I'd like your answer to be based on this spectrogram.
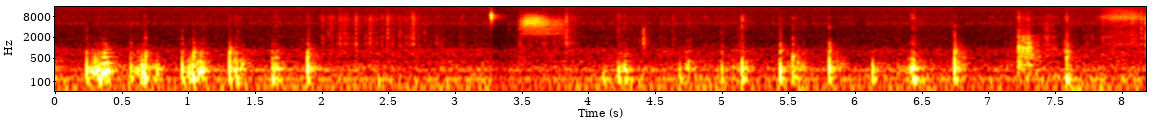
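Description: A metal butter knife scrapes and cuts a solid chunk of white bar soap held on a table, shaving off flakes while a separate soap piece lies untouched nearby. The sound is a series of short, dull, low-pitched taps and scrapes with almost no ring, plus a few brief bright hissy swishes over a steady low hum.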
